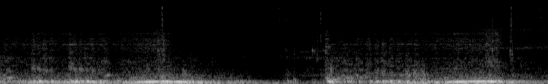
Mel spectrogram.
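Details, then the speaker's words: 1998 Chevrolet C1500 Silverado cranking: uneven starter cranking at about three pulses a second, surging as if almost catching but never firing; GM security system blocking the start, later fixed by synchronizing the key. "Oh, nearly sounds like it wants to go."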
